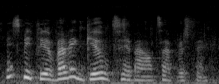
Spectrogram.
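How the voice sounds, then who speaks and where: A woman's voice: on the high side, big pitch swings, fast, a little mellow. An actress playing a chatty young woman, heard from a worn VHS tape copy with hiss and clicks.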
